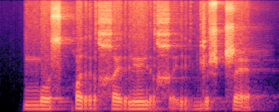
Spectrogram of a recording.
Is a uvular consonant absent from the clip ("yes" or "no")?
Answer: no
